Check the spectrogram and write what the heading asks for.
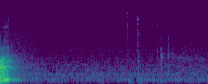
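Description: The end of a spoken word, then a few faint computer keyboard key clicks about a second in, as a short terminal command is typed and entered.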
